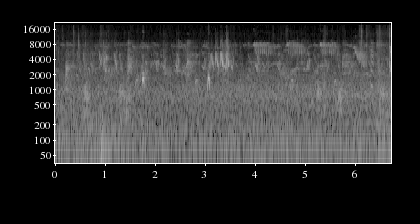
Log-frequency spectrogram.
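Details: Feeding common redpolls on sunflower seed in late January 2022, captured with a Canon EOS M50; rapid high chirps and a short burst of buzzy trilled notes near three seconds, then thinner twitter and faint hiss.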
